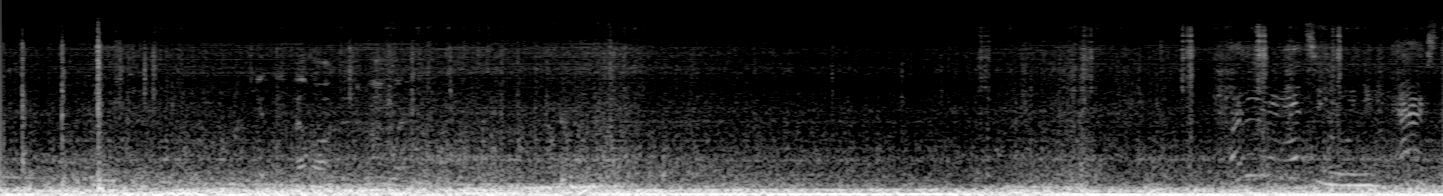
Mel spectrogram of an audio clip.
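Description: Single-engine Cessna's piston engine and propeller running steadily at low taxi power, heard from inside the cockpit as a loud, even low drone.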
